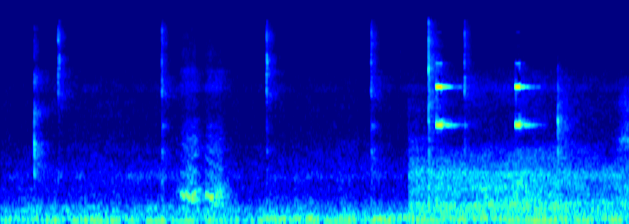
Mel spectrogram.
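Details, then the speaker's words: SigmaProbe circuit tester, ground clip on one headlight post, probe tip on the other, up button held for pulse mode: faint sharp ticks about once a second in a quiet room; tester pulsing power as intended. "so i'm going to make sure this probe tip is on the other post hold the up button and it's going to activate the pulse"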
